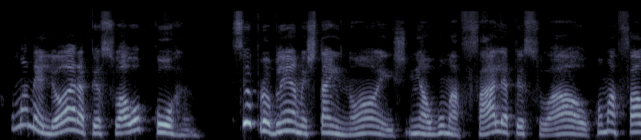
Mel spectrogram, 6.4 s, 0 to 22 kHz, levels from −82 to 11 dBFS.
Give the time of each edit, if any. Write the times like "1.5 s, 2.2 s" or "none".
2.2 s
